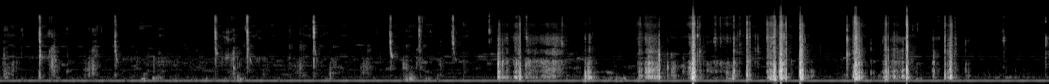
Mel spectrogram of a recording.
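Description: Close-miked biting and chewing of crisp unripe green mango: a quick run of sharp, irregular crunches, busier and louder in the second half. A steady low hum sits under it throughout.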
